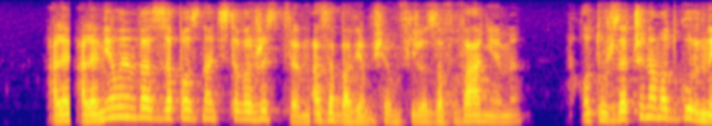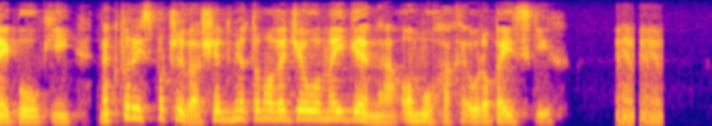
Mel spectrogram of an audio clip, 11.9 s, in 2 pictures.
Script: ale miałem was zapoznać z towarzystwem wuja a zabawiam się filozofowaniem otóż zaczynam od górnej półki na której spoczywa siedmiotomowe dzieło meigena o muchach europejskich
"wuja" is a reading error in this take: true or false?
true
